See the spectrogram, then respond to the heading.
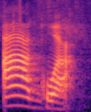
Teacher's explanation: O U é semivogal, porque o som dele é mais fraco.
